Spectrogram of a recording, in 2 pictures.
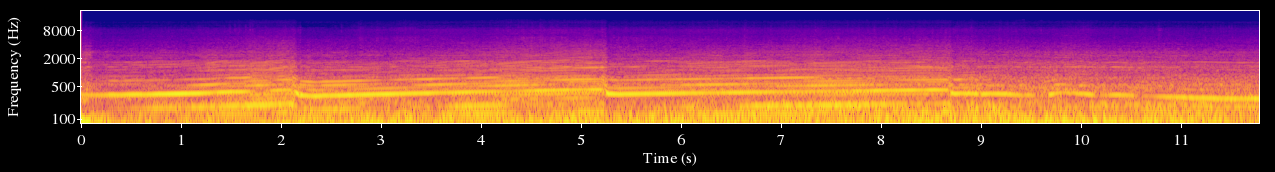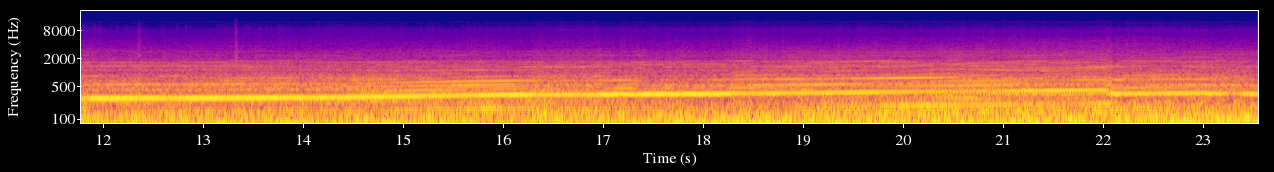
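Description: Porsche 911 GT3's naturally aspirated flat-six at full throttle, heard from inside the cabin over steady road and tyre noise. It climbs in pitch and drops sharply at upshifts about 2, 5 and 9 seconds in, then pulls in one long steady climb before another upshift near the end.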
